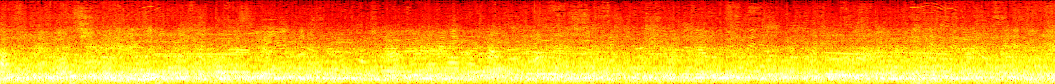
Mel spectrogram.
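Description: A crowded bar fills with a deafening, dense, steady murmur of many overlapping voices, no single speaker standing out, the babble holding constant from start to finish.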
